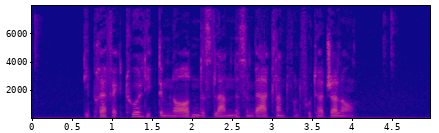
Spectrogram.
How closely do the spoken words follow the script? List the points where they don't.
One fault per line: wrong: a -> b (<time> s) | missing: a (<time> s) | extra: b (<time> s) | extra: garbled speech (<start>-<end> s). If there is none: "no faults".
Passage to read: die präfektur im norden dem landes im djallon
extra: liegt (1.4 s)
wrong: dem -> des (2.1 s)
extra: bergland von fouta (2.8 s)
